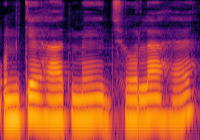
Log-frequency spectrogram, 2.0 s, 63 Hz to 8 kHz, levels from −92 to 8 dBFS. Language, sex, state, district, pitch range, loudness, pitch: Hindi, male, West Bengal, Alipurduar, 130-135 Hz, -15 LUFS, 130 Hz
